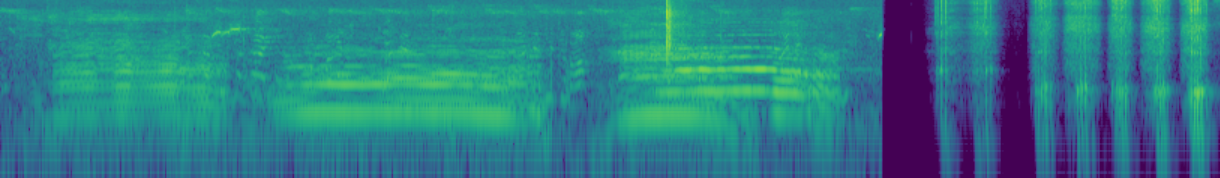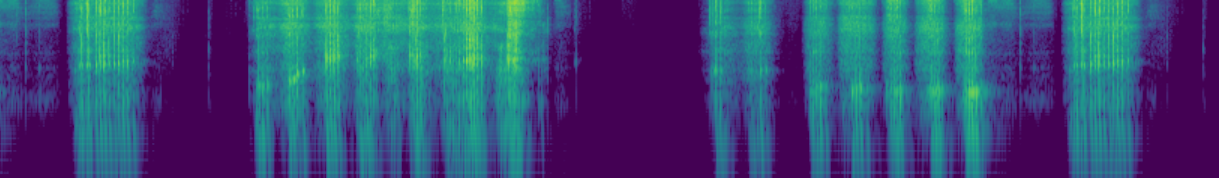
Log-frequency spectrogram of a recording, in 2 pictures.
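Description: A cow moos three times in long calls whose pitch rises and falls, the last two loudest. A pig then grunts in short clusters of quick bursts, with silent gaps between the clusters.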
